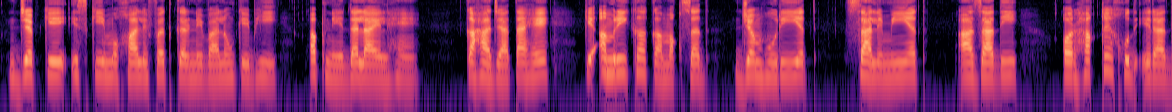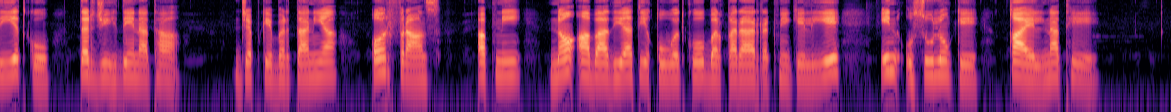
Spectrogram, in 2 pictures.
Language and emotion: Urdu, neutral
